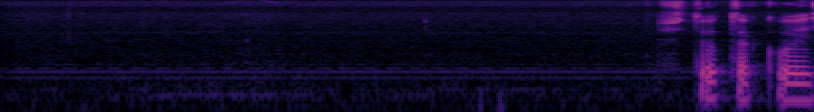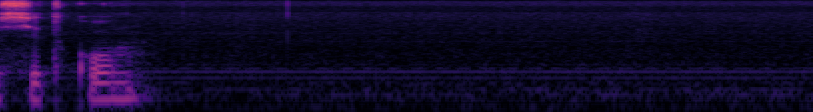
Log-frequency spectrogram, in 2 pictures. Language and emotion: Russian, neutral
